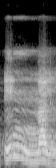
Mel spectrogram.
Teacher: ان نون مشدد ہے تو غنہ ہوگا، نون کی آواز کو ناک میں لے جا کر گنگنائیں گے، ایک الف کی مقدار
